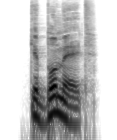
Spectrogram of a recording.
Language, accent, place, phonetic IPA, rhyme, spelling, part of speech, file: German, Germany, Berlin, [ɡəˈbʊml̩t], -ʊml̩t, gebummelt, verb, De-gebummelt.ogg
- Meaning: past participle of bummeln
